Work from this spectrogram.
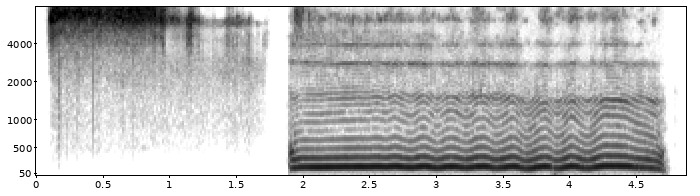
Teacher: Jika bunyinya zai, pita suara akan bergetar. Dosa adalah ham, sedangkan zai adalah jahr .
